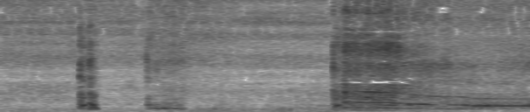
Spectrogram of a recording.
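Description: Water sprays and hisses behind a fast model boat.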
